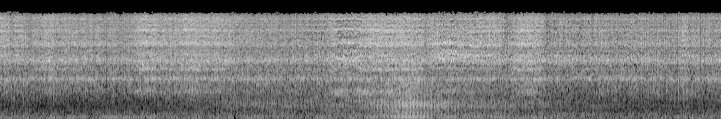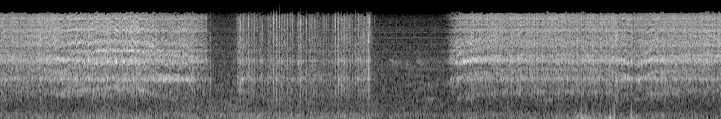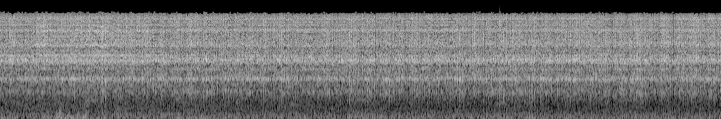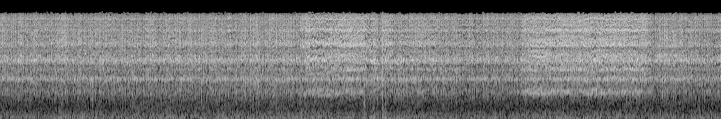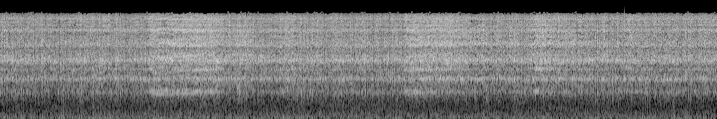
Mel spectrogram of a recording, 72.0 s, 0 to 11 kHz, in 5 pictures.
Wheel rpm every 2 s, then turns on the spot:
200, 200, 200, 200, 200, 200, 200, 200, 190, 60, 40, 30, 190, 180, 200, 200, 200, 200, 200, 200, 200, 200, 200, 200, 200, 200, 200, 200, 200, 200, 200, 200, 200, 200, 200, 200.
18-22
